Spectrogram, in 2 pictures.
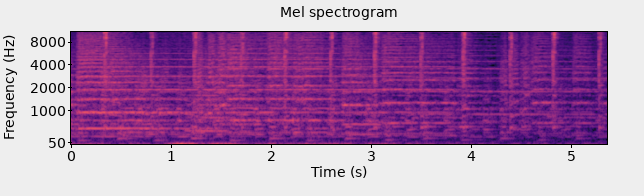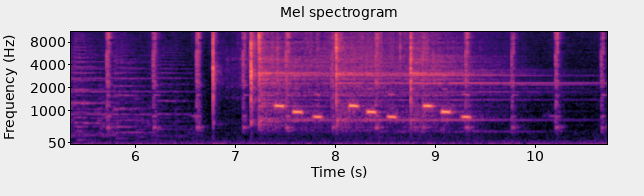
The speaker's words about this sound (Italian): Perché l'orologio te lo sei portato qui allo studio, invece di tenertelo in casa? Perché Massi non lo sopporta. Dice che fa un casino assurdo.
